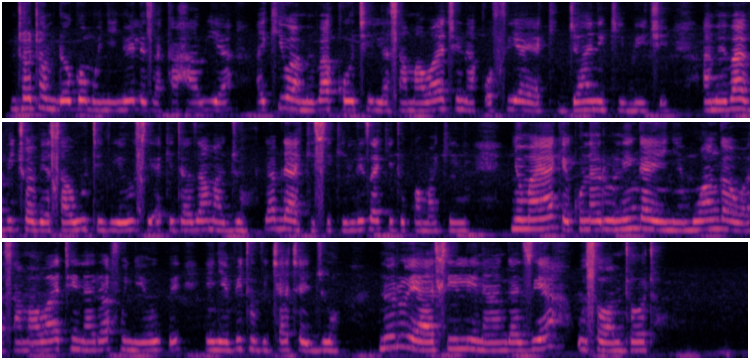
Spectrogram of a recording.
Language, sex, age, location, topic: Swahili, female, 25-35, Nairobi, education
